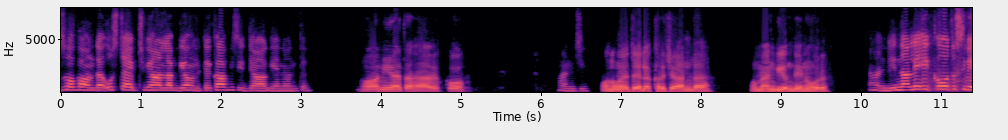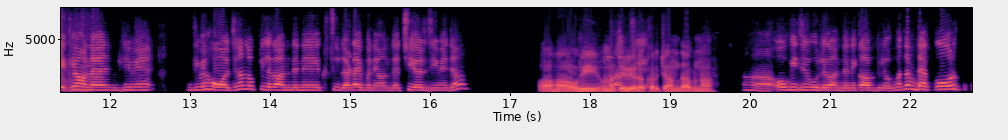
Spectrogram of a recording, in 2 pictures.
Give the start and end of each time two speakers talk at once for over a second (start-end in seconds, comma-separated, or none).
none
